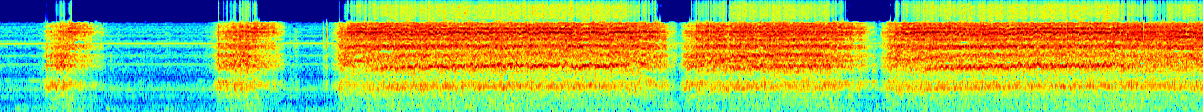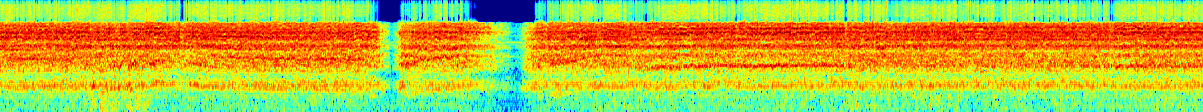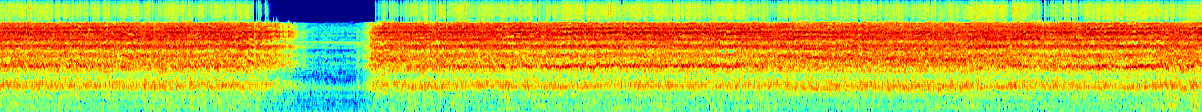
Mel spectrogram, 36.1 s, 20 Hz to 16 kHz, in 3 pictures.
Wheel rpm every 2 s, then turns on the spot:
10, 50, 200, 140, 150, 210, 220, 220, 100, 210, 220, 230, 230, 100, 200, 230, 210, 220.
none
